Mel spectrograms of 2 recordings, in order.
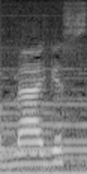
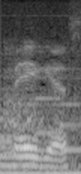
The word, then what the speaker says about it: Magus: theme I don't know I call him Magus I think his name is actually megus but n it yeah I think his name he's actually pronounced megus but his theme I've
